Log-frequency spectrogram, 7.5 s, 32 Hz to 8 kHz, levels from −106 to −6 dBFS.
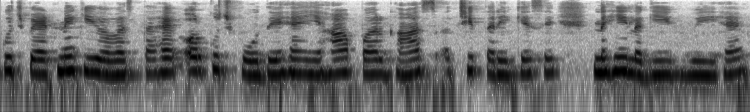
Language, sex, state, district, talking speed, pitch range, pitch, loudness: Hindi, female, Rajasthan, Bikaner, 150 wpm, 200-225 Hz, 210 Hz, -15 LUFS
